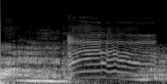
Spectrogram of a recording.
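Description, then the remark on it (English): A lion at a zoo lets out a single loud roar, starting as a deep rumbling growl and rising into a drawn-out, raspy bellow that fades slightly at the end. “Hey, man, you just kicked that kid to the lion's den.”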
